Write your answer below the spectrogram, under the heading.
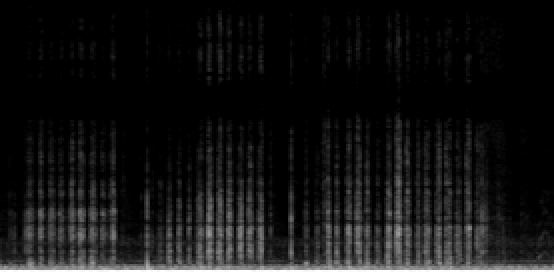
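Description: A coin scratching the coating off a scratch-off lottery ticket in rapid repeated strokes, stopping shortly before the end, over a steady low hum.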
